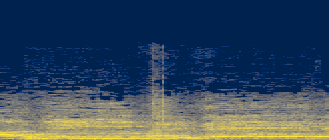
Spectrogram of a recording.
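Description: A group of men chanting a noha, a Shia mourning lament, in unison, the voices holding long sustained notes. A single sharp smack cuts through about a second in.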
